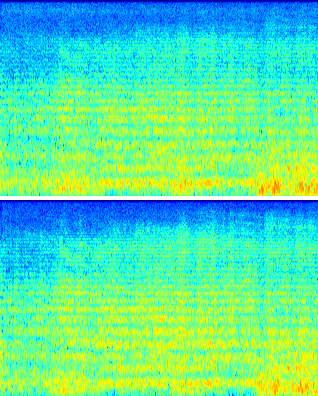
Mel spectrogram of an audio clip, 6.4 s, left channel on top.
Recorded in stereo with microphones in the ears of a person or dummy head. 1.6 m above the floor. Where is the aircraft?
25° right (ahead or behind).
